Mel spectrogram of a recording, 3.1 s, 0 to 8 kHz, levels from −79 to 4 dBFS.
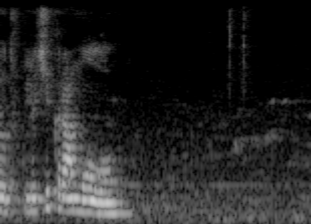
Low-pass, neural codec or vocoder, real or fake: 7.2 kHz; none; real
